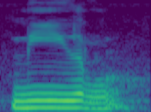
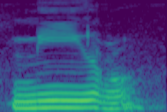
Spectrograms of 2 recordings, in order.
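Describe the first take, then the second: Both takes have the same delivery.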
